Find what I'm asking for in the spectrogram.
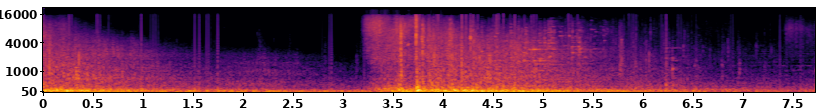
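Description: A Confringo blasting-spell explosion in the video game Hogwarts Legacy, set in a tomb: a loud, heavy rumbling burst under a continuous low roar, then a long decaying crackle.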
